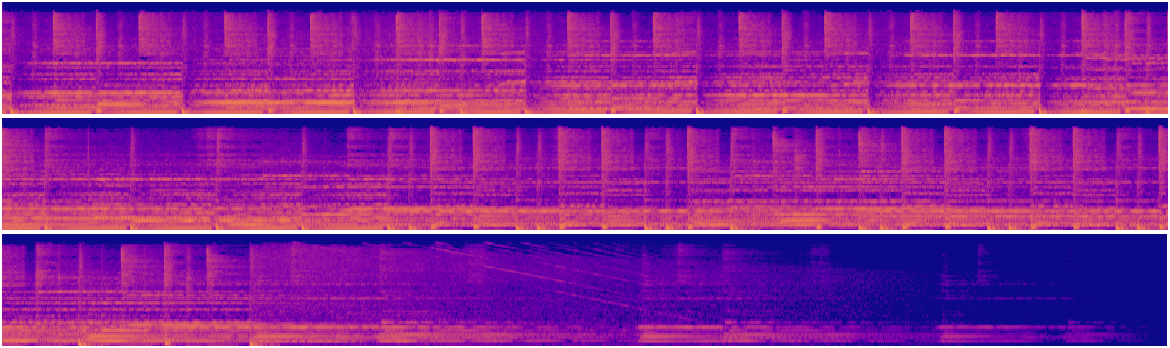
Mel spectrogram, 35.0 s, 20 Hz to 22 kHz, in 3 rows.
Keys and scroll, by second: 0.3 [, 0.6 ctrl+z, 1.3 ctrl+z, 1.6 ctrl+z, 2.6 scroll down 1, 2.7 scroll up 1, 4.6 ctrl+z, 5.0 ctrl+z, 13.2 ctrl+z, 14.2 ctrl+z.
